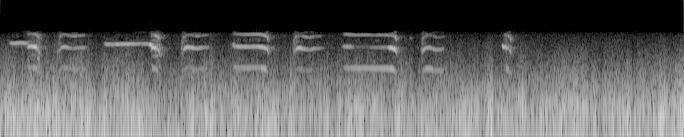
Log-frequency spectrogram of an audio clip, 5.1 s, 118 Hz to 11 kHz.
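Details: Saker falcons at a nest in Hungary on 18 April 2020, a female arriving with prey and feeding while the male is away: a series of repeated harsh nasal calls over loud steady wind or rumble.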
